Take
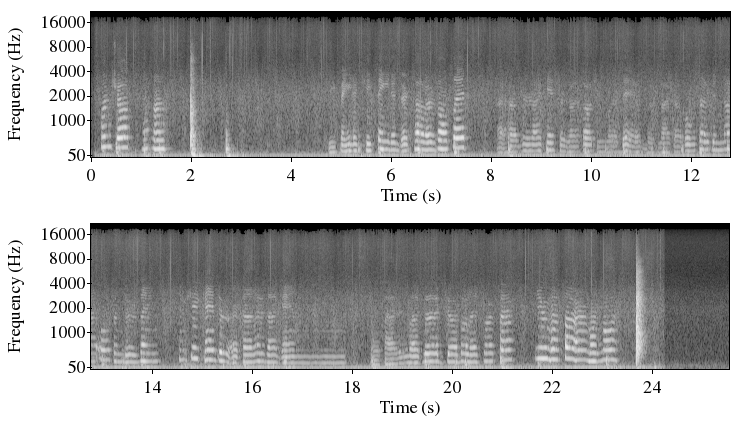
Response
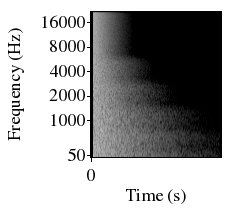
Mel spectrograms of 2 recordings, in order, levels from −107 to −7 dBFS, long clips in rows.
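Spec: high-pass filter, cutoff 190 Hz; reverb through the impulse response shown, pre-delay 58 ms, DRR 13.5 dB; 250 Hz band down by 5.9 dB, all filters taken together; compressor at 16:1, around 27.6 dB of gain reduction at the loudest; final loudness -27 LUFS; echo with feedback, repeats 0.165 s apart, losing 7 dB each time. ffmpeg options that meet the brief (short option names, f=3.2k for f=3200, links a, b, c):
-filter_complex "[0:a]highpass=190,equalizer=f=250:t=o:g=-5.5,acompressor=threshold=-36dB:ratio=16,aecho=1:1:165|330|495|660|825:0.447|0.201|0.0905|0.0407|0.0183,asplit=2[a][b];[1:a]atrim=start_sample=2205,adelay=58[c];[b][c]afir=irnorm=-1:irlink=0,volume=-32.5dB[d];[a][d]amix=inputs=2:normalize=0,volume=13dB"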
